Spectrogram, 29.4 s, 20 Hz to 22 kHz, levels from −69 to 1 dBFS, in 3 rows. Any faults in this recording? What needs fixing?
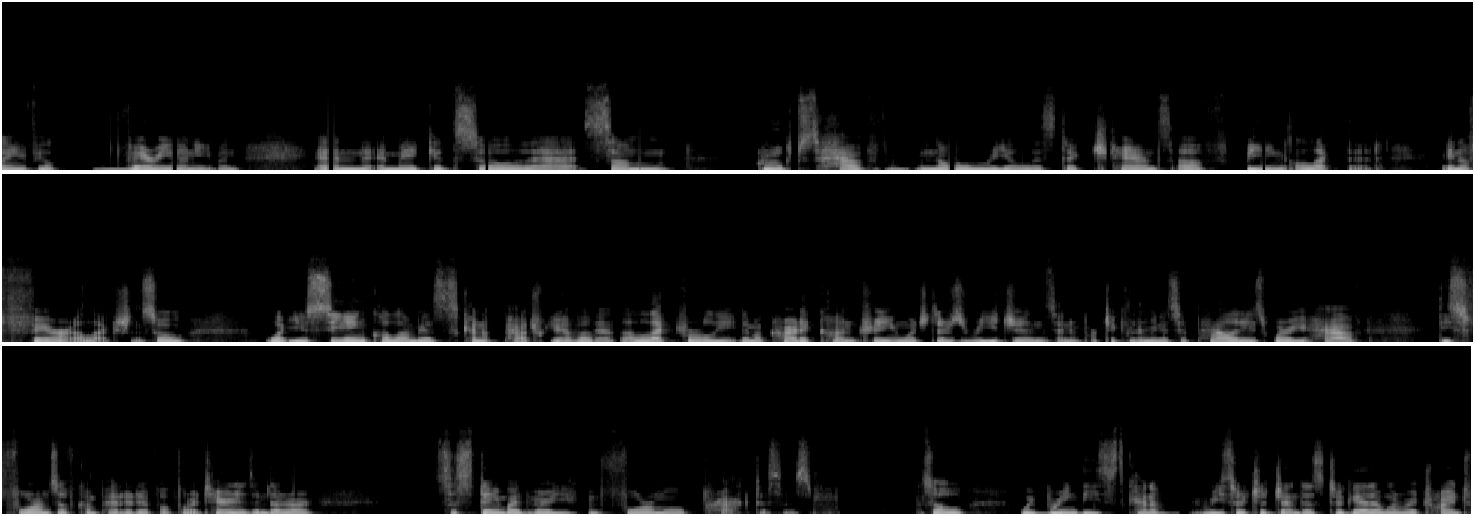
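Hard-edged silent holes of 10 to 56 ms interrupt the speech at 1.13, 2.17, 3.22, 4.25, 5.26, 6.31, 7.36 and 8.40 s. These are gaps between stream segments: timestamps on 1 s segments leave spaces that the player fills with silence. Fix this by aligning segment timestamps so each segment starts exactly where the previous one ends.

Regular clicks recur every 1.34 s from 1.27 to 28.23 s, about twenty in all. These are likely clock drift buffer slips, with a few samples dropped or repeated as the clocks diverge. Fix this by locking both devices to a common clock or adding adaptive resampling.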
